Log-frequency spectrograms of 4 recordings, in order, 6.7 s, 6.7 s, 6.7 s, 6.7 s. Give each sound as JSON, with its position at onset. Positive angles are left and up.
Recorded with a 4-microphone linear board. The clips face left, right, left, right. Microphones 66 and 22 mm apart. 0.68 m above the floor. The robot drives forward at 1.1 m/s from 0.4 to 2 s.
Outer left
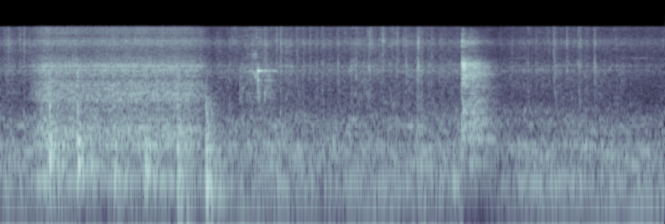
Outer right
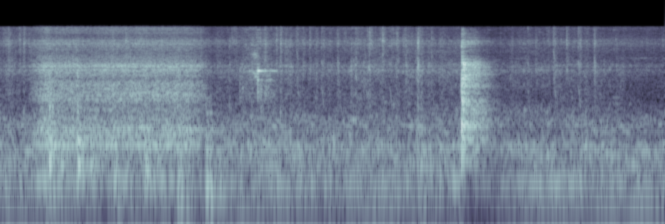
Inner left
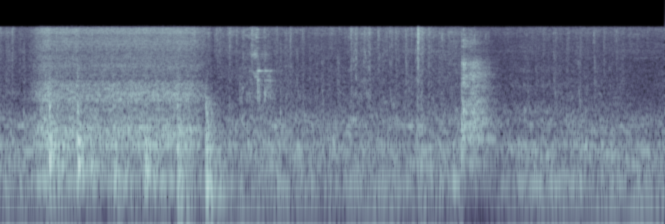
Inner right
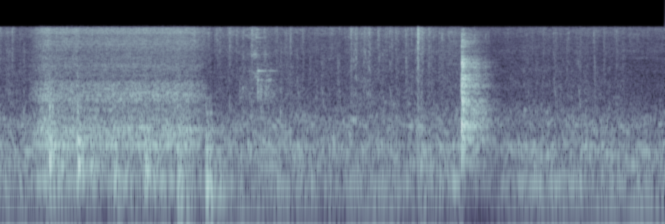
{"t": 0.5, "sound": "running footsteps", "side_deg": 10, "distance_m": 4.0}
{"t": 2.4, "sound": "a clink", "side_deg": 5, "distance_m": 6.5}
{"t": 4.6, "sound": "a clap", "side_deg": -60, "distance_m": 9.0}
